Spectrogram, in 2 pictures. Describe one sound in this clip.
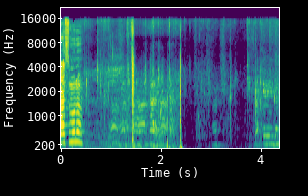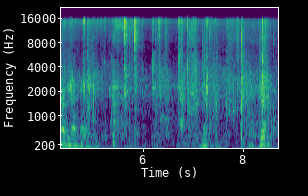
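Cow hooves clop on concrete.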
